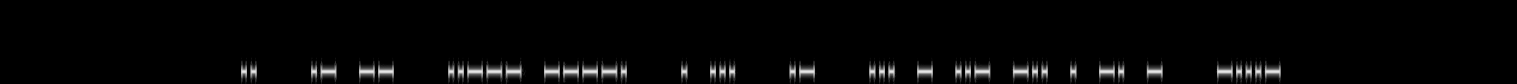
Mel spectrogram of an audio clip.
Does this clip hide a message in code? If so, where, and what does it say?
Yes: Morse code from 2.4 to 12.8 s, heard as a keyed tone, about 25 wpm, spaced as for 20 wpm, 600 Hz. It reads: I AM 29 ES A STUDENT <BT>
